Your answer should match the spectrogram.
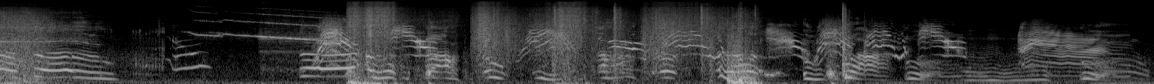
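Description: A cartoon cat meows repeatedly in high, bending cries, loud and close, amid animated character voices, whooshes and thumps, with some calls stretched into wailing yowls.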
